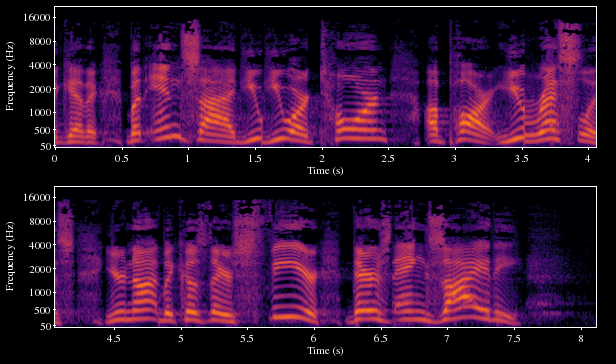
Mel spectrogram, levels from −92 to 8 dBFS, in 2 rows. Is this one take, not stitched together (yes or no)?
no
